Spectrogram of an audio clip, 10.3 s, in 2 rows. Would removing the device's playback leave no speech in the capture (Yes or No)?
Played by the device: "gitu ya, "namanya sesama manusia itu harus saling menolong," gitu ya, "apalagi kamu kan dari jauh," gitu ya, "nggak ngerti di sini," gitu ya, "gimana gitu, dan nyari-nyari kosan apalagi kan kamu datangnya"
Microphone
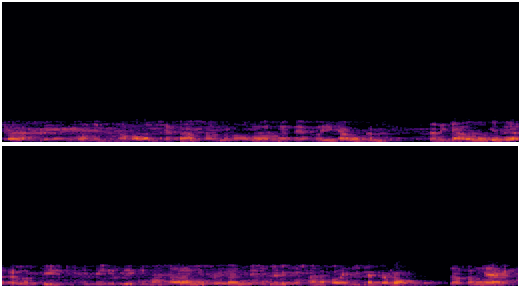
Yes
